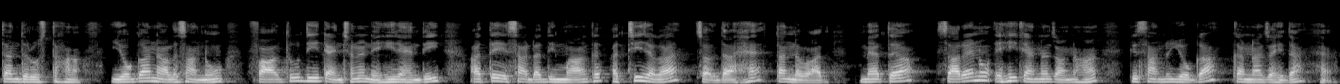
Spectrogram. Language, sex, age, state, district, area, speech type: Punjabi, male, 18-30, Punjab, Hoshiarpur, urban, spontaneous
